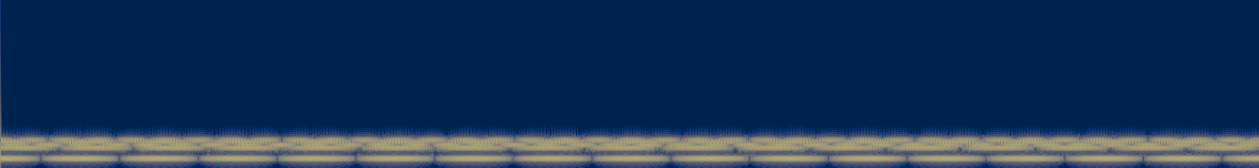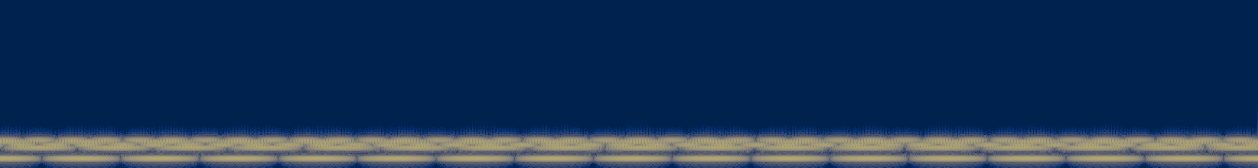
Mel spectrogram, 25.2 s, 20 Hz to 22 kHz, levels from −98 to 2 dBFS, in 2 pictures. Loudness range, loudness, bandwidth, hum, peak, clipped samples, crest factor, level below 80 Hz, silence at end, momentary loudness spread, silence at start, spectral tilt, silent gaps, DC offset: 0 LU; -29 LUFS; 0.8 kHz; none; -16 dBFS; under 0.1%; 12 dB; under -90 dBFS; 0 s; 3 LU; 0 s; 5 dB/octave; none; under 0.1%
